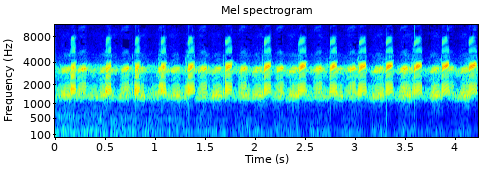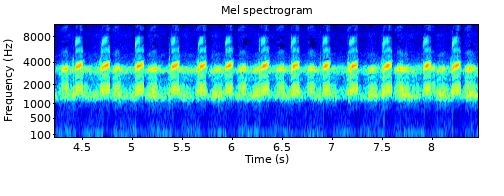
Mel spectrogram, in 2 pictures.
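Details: Frog chorus of courtship calls from a rice paddy flooded before May planting, recorded at night; a bright, dense run of quick croaks, nearly four per second, overlapping voices with little background noise.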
